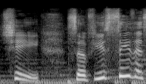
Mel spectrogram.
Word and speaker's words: Qi: It's really a Q and an I, but it's pronounced Qi. Or it's Cha, but here in America, it's easier for us to pronounce the I as an E. Okay, so it's pronounced Qi.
